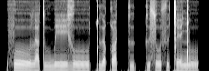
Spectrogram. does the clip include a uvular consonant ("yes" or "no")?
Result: yes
